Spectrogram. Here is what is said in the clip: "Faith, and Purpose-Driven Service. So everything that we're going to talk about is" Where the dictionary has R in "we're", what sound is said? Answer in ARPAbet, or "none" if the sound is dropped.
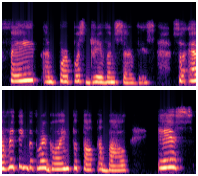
R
